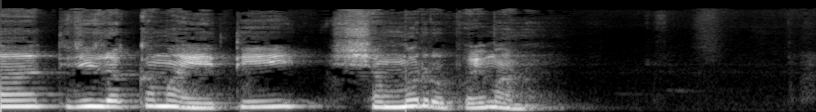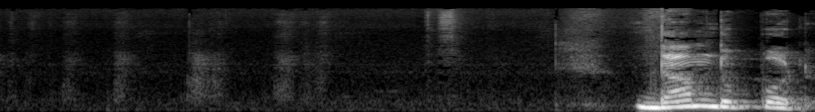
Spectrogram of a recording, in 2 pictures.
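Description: A marker pen squeaks and scratches on paper.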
